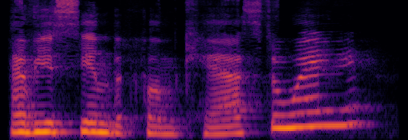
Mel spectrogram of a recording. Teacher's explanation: It's a yes/no question, and in American English, the intonation rule is then when we have a question that can be answered with yes or no, like the question, have you seen the film Castaway? We go up at the end, so the pitch rises at the end of the question.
